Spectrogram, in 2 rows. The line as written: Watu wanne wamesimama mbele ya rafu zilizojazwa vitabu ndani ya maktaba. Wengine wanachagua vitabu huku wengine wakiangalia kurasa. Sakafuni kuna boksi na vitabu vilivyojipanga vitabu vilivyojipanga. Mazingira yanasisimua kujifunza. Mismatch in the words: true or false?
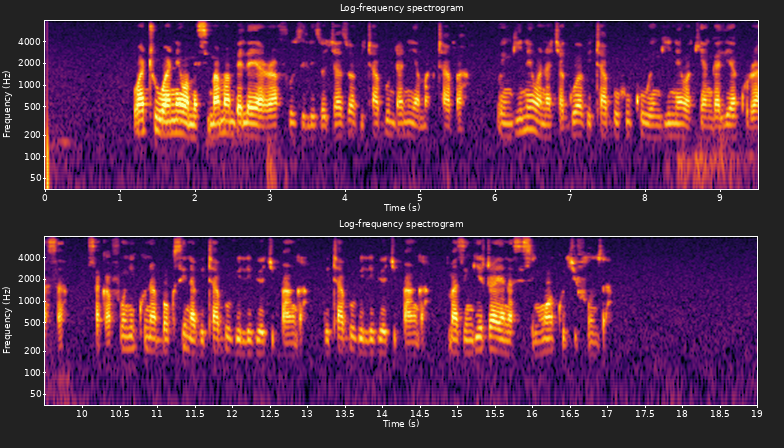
false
